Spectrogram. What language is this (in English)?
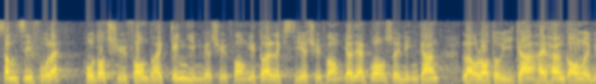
Cantonese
